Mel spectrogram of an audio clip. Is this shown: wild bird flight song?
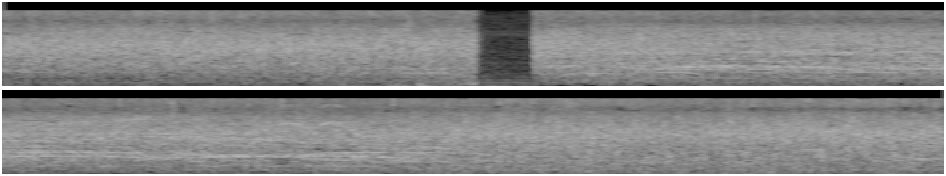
no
